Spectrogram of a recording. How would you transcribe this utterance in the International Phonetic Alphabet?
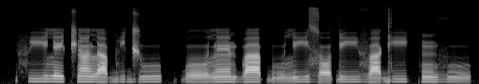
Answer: fiː˦le˦t͡ʃã˦ la˧bi˦d͡ʒu˦ | ɓoː˨ lɛ̃˦ba˦ ɓu˨li˧ zɔ˨ɗiː˦ va˧ɡiː˦ kũ˦ vu˦˨

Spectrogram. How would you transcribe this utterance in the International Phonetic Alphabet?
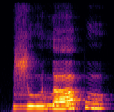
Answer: ɮɤ lapɤ

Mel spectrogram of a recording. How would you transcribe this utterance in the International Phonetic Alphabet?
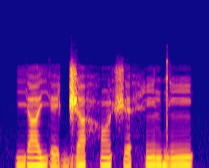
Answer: ja˧je˨ d͡ʒa˧hɔ̃˧ʃɛ˨hĩ˧ dĩ˧

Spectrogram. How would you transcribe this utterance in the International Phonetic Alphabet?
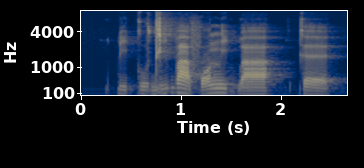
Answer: k͡pi˨ku˨di˨˦ba˦˨ fɔ˨˦ni˦˨ɡ͡ba˧ | kɛ˨

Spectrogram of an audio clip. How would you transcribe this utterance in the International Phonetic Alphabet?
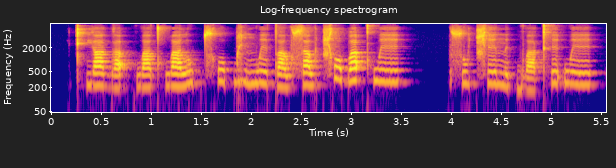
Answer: kʰja˧ɡa˨ʔ kwa˧ t̪ʰwa˧lu˦p̚t͡sʰo˦p̚ɡi˥˧ n̪we˥˧t̪a˧w sa˧wt͡ɕʰɔ˥˧ba˦ʔkʰwe˦ | su˧t͡ɕʰe˧ n̪e˨k̚ɡwa˨˩ kʰe˦ʔwe˦

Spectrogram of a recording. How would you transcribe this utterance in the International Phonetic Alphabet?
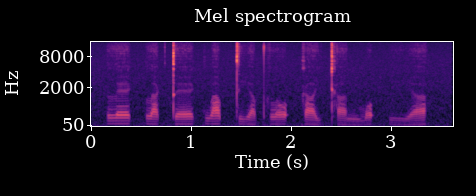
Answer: lɛː˥˩k̚pla˨˩k̚tɛː˦˥ kwa˥˩p̚ti˨˩a̯pʰlɔ˦˥ʔ ka˧jkʰa˨˩nmɔ˥˩ʔ pi˩˦a̯

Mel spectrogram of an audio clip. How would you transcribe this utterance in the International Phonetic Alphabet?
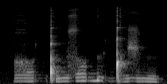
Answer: ɣɔǃʼu zɔɠɯɡ͡ǃɤʒɯ

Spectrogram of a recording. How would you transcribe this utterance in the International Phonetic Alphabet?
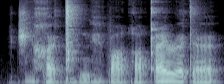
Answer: t͡ʃi̤˦χɜ˨ǀi̤˨ ŋɛ̤˨˦pɑ˨ qɒ˨qʼi˦ɹə˦˨tɜ˨˦

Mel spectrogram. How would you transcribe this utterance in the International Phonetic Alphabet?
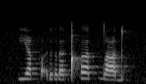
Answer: jiqṵ rʌǃʰʌːt dˤud

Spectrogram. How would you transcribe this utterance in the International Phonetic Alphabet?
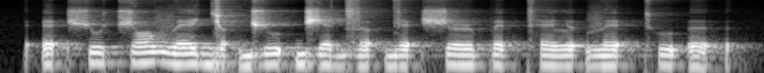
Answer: ʔɛʔʃut͡ʃɔ vɛɟʌʔ d͡ʒuʔd͡ʒɛd͡zʌʔdɛʔ ʃə˞ pɛʔtʰɛləʔvɛʔ tʰuʔəʔ

